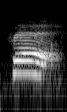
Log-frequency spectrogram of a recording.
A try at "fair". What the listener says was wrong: Fair. How did you get fair?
